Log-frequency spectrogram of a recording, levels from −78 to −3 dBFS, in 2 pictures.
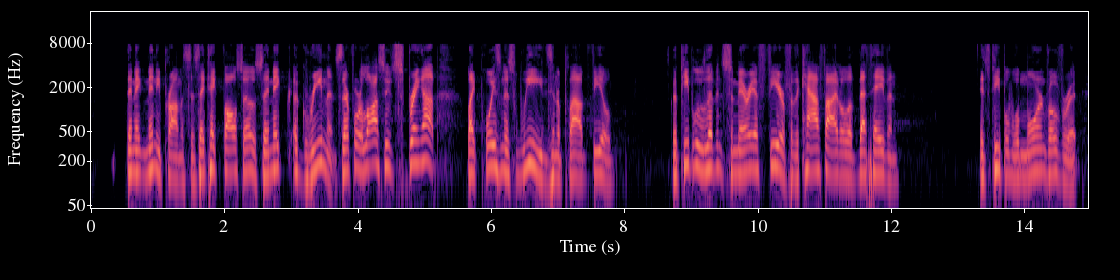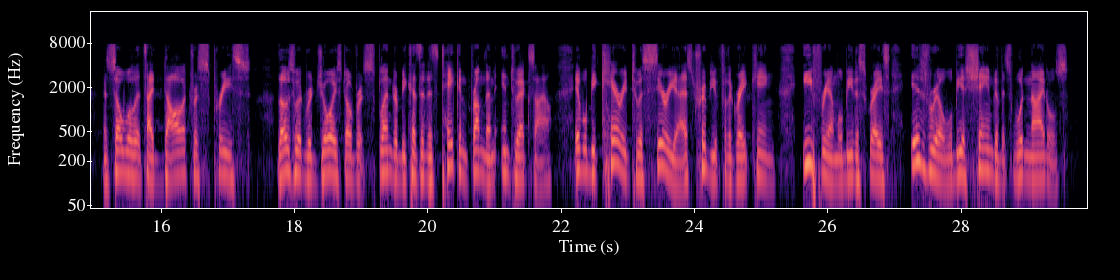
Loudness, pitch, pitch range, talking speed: -30 LUFS, 135 Hz, 120-150 Hz, 175 wpm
